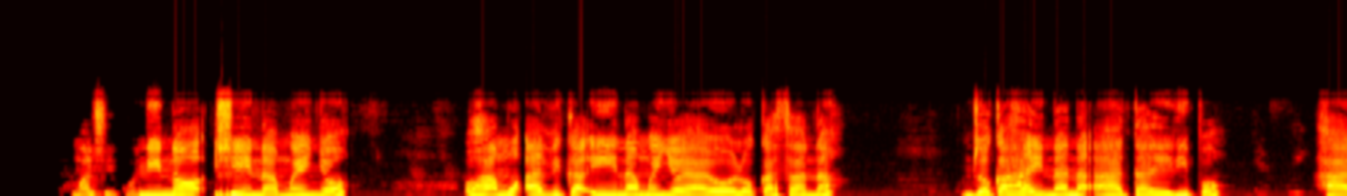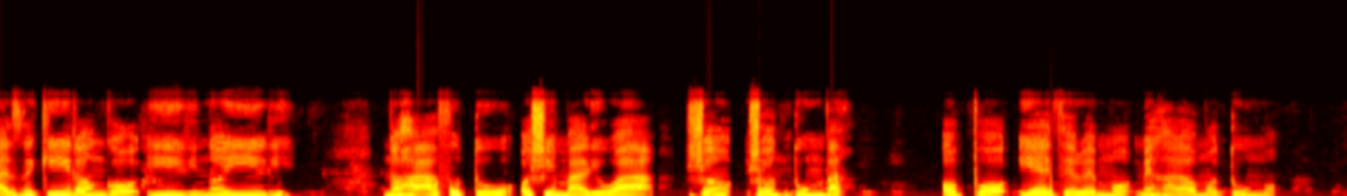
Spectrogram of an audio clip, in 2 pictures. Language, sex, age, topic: Oshiwambo, female, 25-35, agriculture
